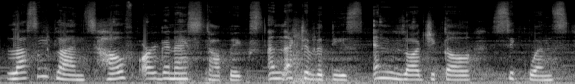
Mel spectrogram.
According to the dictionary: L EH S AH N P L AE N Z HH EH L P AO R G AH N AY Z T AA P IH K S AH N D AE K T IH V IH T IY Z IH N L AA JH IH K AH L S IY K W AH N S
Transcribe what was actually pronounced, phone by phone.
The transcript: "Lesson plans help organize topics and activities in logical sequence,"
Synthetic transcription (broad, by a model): L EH S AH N P L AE N S HH EH L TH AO R G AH N AY S T AA P IH K S AH N D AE K T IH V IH T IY S IH N L AA JH IH K AH L S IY K W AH N S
